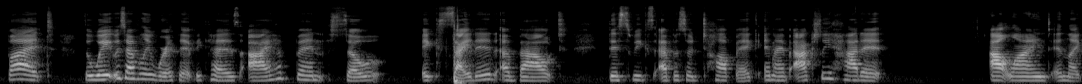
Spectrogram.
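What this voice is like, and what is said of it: Deep, hoarse sick voice. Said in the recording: “sorry about my man voice ... I am sick ... My voice is still a little eh ... I'm sorry for the sick voice”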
